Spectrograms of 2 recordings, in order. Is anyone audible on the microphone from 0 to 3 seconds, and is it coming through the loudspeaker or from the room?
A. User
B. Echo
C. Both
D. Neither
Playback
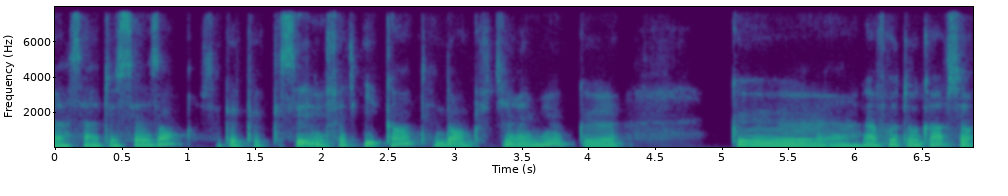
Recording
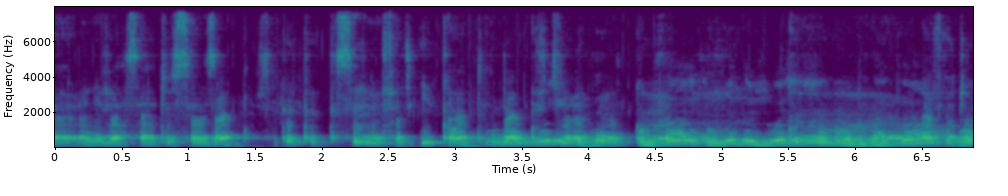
B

